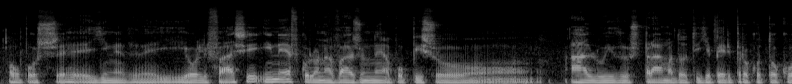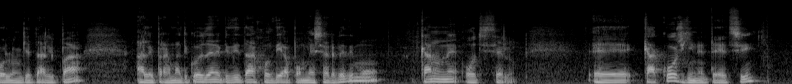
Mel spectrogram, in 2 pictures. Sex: male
